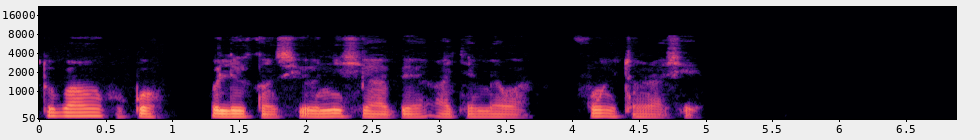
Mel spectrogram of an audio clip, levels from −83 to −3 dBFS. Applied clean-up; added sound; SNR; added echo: none; none; none; none.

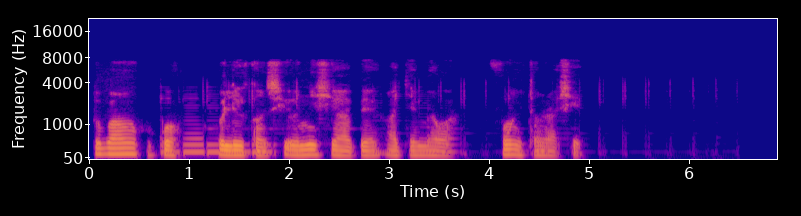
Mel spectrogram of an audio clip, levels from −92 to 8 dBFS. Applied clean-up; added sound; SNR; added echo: neural mask model DeepFilterNet 3.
